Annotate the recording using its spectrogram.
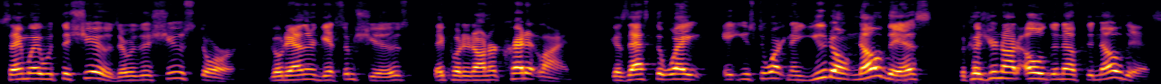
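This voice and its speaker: On a very clean recording with a silent background, a high-pitched man with an animated tone speaks at a moderate pace with ordinary pitch variation. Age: 60s. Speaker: financial livestream host. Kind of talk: live stream sales pitch. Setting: livestream.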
